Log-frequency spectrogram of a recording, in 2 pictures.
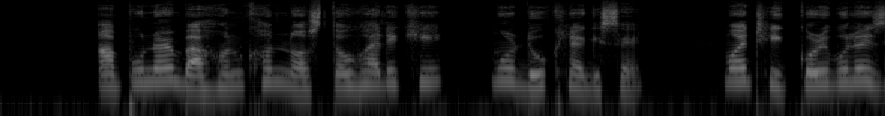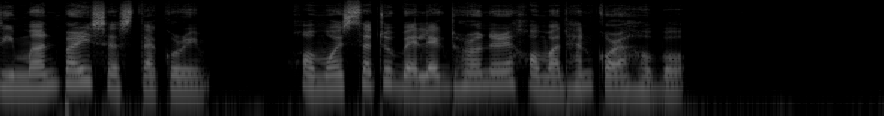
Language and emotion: Assamese, sad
